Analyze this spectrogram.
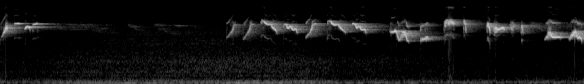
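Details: Oriental white-eye, local dakun type from Garut in West Java: a short high phrase, about two seconds of quiet, then an excited ngeriwik outburst of dense, jumbled high twitters and slurred whistles.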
